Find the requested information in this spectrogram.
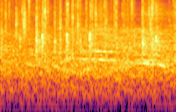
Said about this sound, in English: And making his Wimbledon debut as the chairman's wild card, please give him a huge ovation.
